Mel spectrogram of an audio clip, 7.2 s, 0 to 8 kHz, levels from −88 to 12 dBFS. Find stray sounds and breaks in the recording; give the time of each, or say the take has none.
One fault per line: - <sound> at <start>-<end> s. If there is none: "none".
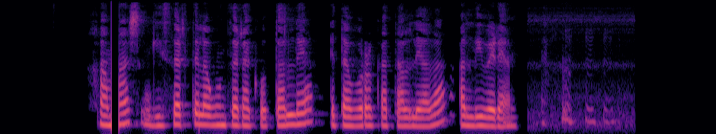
- dropout at 1.1-1.2 s
- laugh at 5.4-6.2 s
